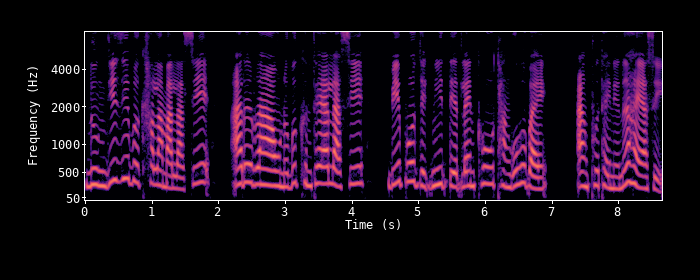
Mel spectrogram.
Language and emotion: Bodo, angry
